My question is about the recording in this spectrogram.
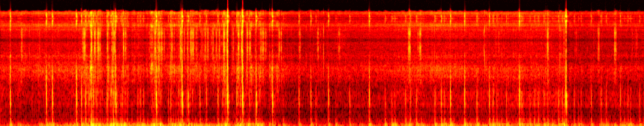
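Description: Mountain bike descending a rough, rocky dirt trail: a dense, irregular clatter of the bike rattling and knocking as the tyres hit stones, over a steady rumble of wind buffeting the microphone.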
